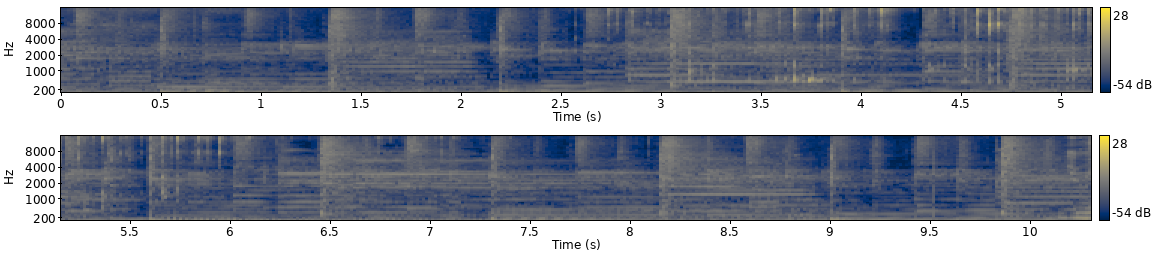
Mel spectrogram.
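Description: Juice drips and trickles as it is strained through a washed muslin cloth, quiet wet splashes and squishes repeating at intervals, close and faint with no talking.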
